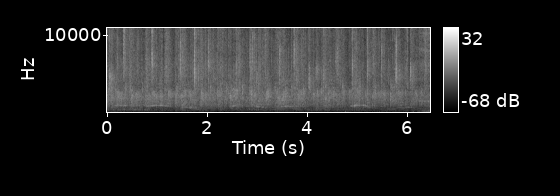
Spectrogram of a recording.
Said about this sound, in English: Somebody clap your hands and magnify.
